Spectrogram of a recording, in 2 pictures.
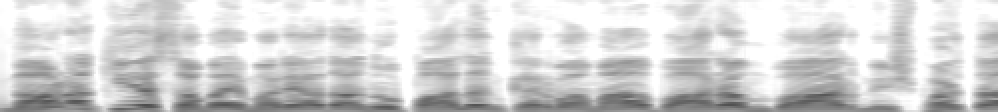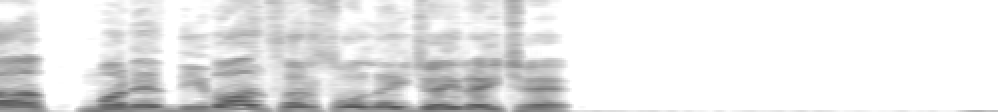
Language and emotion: Gujarati, angry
